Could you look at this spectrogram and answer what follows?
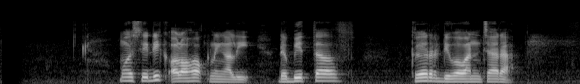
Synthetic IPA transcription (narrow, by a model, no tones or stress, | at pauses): mɔsidikɔlɔɦɔk̚niŋali | dəbit̪əl | kɨrdiwawant͡ʃaɾa̰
